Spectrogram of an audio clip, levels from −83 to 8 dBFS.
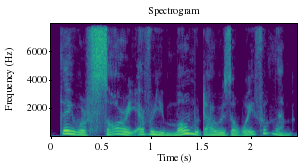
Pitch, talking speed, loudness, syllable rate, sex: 155 Hz, 245 wpm, -19 LUFS, 7.2 syllables/s, male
